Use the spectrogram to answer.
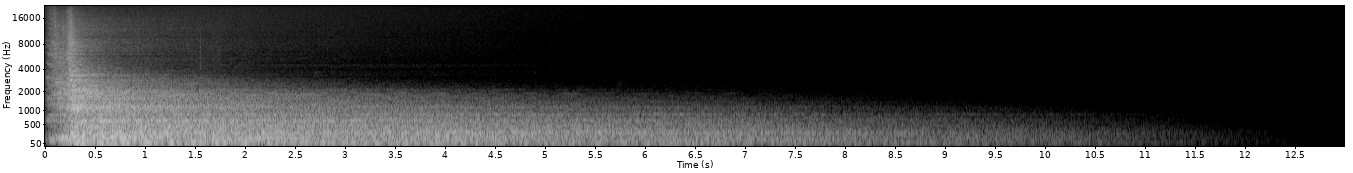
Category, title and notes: Sound effects > Other mechanisms, engines, machines
Horror Sting (Slide Down Bass Strings)
I love seeing how people use my work! While studying piano tuning and repair, I decided to do a bunch of recordings of what the strings sound like without an action. (Fun fact, piano strings can resonate for minutes without dampers!) Apologies for the clicking noise about 1.5 seconds in, I don't know how to remove it.
spooky, spooky-piano, stab, piano-strings, sting, horror-hit, horror, horror-impact, dramatic-sting, spoopy, hit, horror-sting, cinematic-hit, horror-stab, piano-strings-slide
